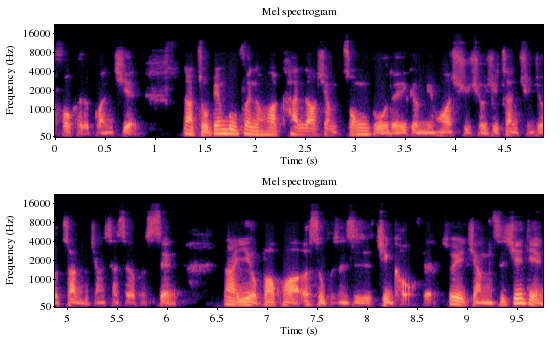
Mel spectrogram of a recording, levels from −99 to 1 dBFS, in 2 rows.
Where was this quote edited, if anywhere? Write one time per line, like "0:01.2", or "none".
none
